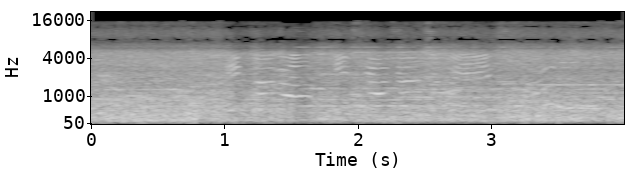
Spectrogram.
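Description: A little girl squeals and laughs with delight.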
